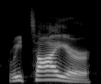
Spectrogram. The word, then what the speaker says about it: retire: So, prendre sa retraite to retire. Et faites attention, vous avez l'accentuation. J'insiste vraiment. Je sais que là aussi je radote encore une fois vous avez l'accentuation sur la seconde syllabe.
